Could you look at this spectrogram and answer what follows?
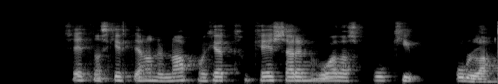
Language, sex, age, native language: Icelandic, female, 50-59, Icelandic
